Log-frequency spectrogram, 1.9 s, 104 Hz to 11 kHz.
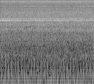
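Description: The engine of a Ka-50 helicopter in the DCS flight simulator game drones and whirs in a steady, unbroken rumble at moderate loudness, with no voices.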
